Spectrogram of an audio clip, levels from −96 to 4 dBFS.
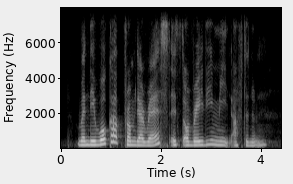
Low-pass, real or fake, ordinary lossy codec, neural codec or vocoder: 7.2 kHz; real; Opus, 24 kbps; none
